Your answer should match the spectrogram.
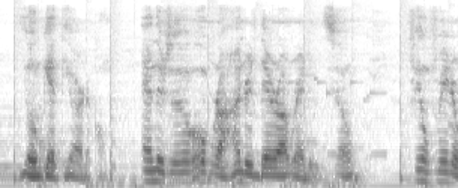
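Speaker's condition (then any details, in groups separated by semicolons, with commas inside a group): Cerebral palsy; stiff muscles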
